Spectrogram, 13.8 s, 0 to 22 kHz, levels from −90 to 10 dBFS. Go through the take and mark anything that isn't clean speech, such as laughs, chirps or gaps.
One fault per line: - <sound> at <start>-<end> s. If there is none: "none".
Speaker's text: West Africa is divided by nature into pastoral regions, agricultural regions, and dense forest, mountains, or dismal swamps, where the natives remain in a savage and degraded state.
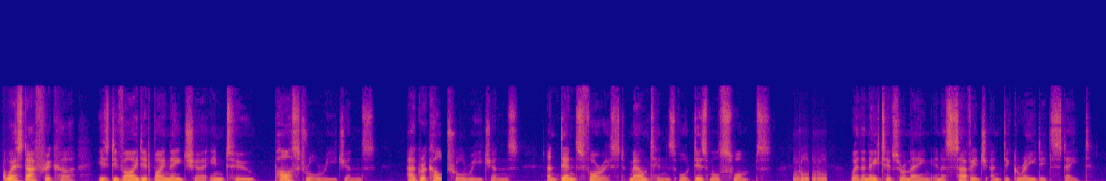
- dropout at 5.5-5.6 s
- laugh at 9.9-10.3 s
